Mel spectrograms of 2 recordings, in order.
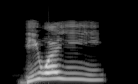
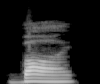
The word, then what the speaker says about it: bye: 好了，那同学们，我们今天带来生词，第一个生词 b y e bye bye bye 再见，d y e die die die 给点点点染色，所以同学们要记得 y e。你把它视为 i e，那并且发音一样是长元音时，那这两个生词就可以发音了。最后再跟我老老师一起练习 b y e bye bye bye 再见 d y e die die die 给点点点染色，请同学们跟老师一起多加练习。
